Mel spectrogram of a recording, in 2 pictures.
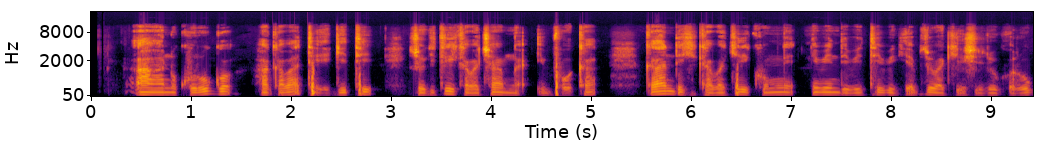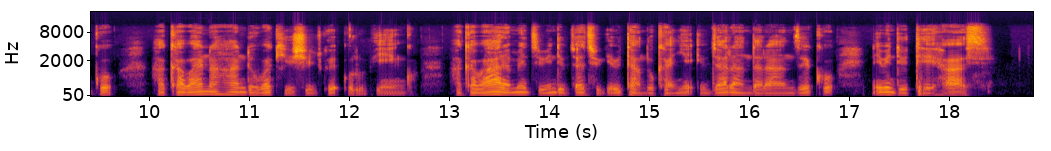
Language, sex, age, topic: Rundi, male, 18-24, agriculture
